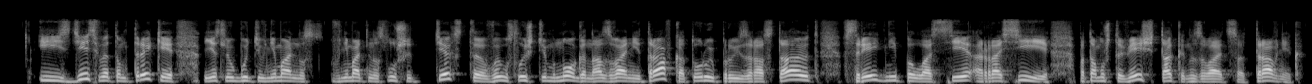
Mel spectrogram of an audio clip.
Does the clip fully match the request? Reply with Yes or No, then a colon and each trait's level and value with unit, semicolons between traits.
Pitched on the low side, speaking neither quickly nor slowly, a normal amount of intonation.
No: medium, 165 Hz; average, 135 wpm; average, 4.2 semitones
